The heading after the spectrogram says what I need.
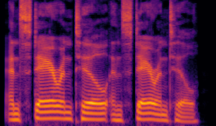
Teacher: No, it's not a vowel to vowel link. It's an R to vowel link, really.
